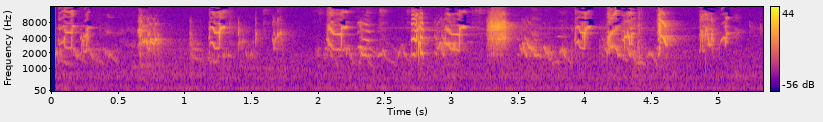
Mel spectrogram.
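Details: Lovebirds chirping: shrill, scratchy high chirps and short squawks in irregular bursts, overlapping one another, with a faint low hum beneath.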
